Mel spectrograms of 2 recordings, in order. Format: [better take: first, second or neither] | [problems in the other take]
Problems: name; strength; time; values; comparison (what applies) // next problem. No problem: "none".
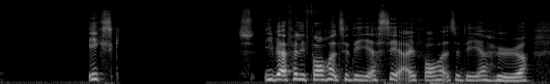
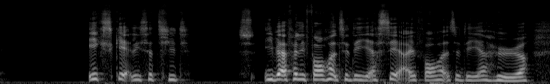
second | audio cutting out; at 1 s for 1 s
